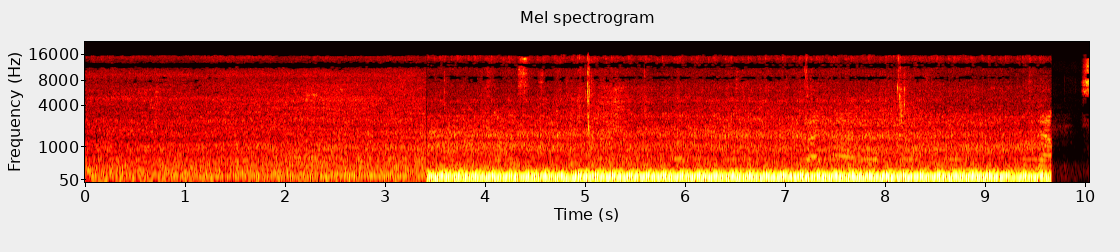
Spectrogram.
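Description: Steady outdoor background noise, then from about three and a half seconds in a loud, steady low rumble like wind buffeting a phone microphone at an outdoor table; it cuts off abruptly just before the end.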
